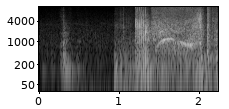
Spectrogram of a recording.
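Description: Breathable wall membrane being handled: a sudden loud rustling and crinkling starts about a second in, with a short rising-and-falling squeak.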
